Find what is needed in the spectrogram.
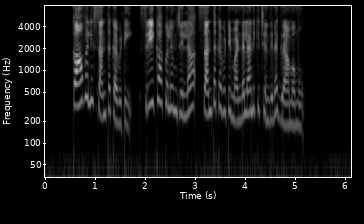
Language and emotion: Telugu, neutral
